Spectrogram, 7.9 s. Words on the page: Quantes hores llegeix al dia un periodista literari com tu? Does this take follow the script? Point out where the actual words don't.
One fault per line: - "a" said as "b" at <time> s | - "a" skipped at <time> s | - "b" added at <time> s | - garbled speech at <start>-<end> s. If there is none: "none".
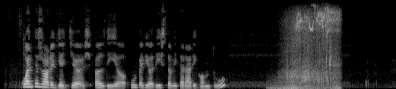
none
